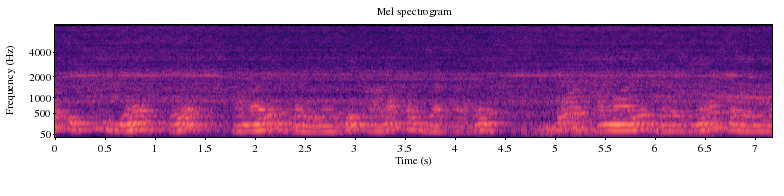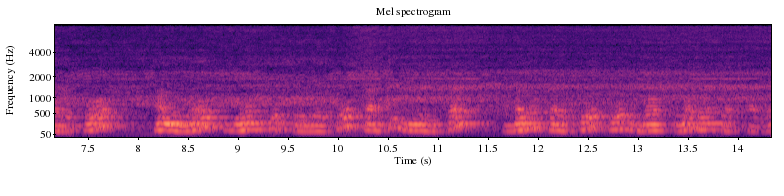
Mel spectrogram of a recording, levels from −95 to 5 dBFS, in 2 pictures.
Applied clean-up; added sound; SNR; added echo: none; Domestic sounds, home sounds; 13 dB; reverberation time 0.9 s.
